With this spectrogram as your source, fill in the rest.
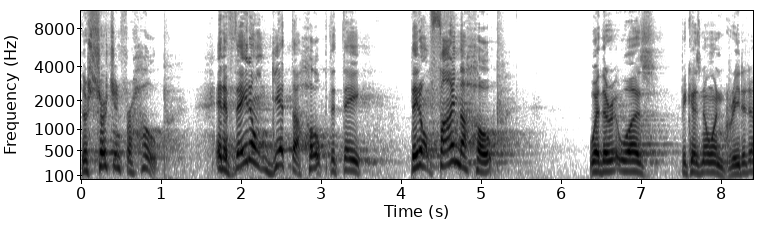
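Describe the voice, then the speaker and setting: With long, frequent pauses, a man at a high pitch swings his pitch very widely. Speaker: church security trainer. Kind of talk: conference presentation. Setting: stage with audience. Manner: fast; halting with many fillers.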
